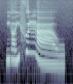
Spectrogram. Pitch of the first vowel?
rising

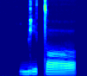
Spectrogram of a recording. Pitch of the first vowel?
low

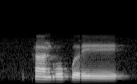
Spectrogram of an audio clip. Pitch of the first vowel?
high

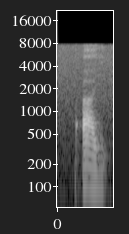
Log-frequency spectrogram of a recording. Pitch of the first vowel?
low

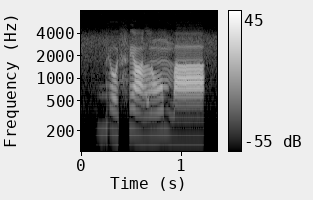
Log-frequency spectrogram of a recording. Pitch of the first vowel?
falling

